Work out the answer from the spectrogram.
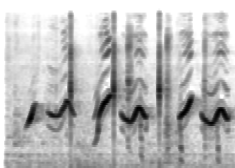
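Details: Pet male Indian ringneck parakeet that talks, whistles and laughs; a run of clear, wavering whistles rising and falling, repeated about once a second, with short sharp clicks between them.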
